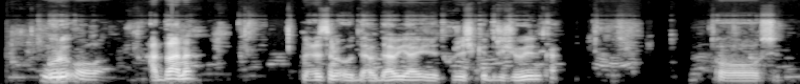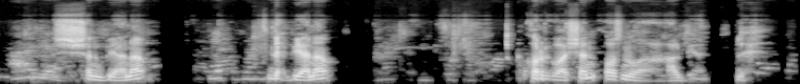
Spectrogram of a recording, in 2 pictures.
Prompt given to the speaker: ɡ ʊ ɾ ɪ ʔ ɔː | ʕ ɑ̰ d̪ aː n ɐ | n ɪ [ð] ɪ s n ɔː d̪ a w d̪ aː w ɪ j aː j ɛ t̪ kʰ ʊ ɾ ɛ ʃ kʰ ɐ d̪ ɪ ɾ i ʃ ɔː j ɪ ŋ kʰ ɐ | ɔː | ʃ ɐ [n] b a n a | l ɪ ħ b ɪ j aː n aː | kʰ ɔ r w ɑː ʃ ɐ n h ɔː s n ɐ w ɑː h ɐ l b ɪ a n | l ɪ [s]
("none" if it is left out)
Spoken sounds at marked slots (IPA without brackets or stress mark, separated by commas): ʕ, n, ħ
